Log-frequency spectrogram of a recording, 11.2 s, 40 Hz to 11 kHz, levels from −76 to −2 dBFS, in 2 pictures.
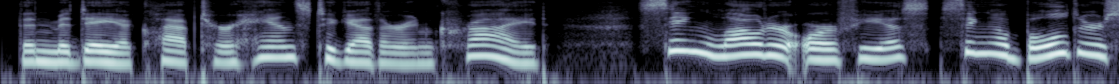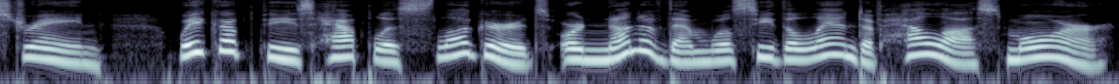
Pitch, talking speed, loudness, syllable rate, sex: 225 Hz, 165 wpm, -17 LUFS, 4.1 syllables/s, female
